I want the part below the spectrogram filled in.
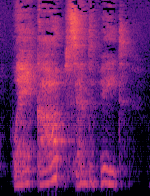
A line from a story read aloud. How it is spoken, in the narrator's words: whispered James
